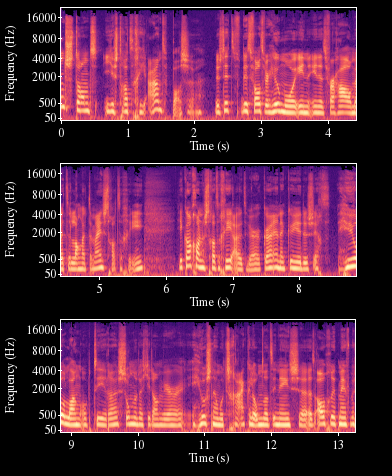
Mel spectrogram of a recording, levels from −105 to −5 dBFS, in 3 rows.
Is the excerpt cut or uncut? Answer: uncut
